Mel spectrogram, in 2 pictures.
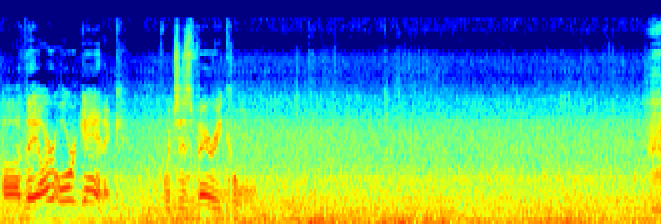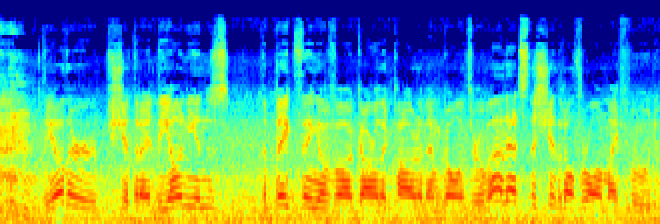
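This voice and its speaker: A somewhat high-voiced man chats casually while congested with a cold, his voice crackling and breaking as he goes. He rambles in a halting, sweary way. The recording is dull and a bit distant from the mic, with clear vehicle noise around him. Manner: colloquial, profane, halting. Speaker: podcast host. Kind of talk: casual rambling solo chat.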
